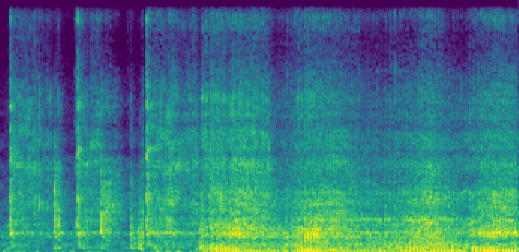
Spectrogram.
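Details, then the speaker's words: Honda motorcycle that wouldn't start, kick-started: a couple of kick strokes, then steady, even idle without missing; fault traced to the faulty ignition key switch. "teman-teman motornya udah hidup Ya of ya ke Jogja pun tidak mau mati"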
